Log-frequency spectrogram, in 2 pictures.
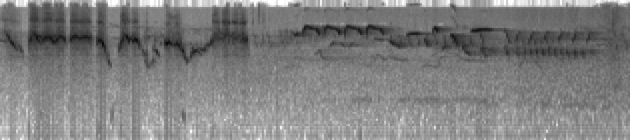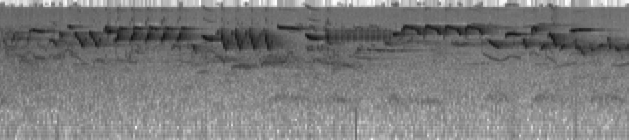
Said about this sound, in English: There's a really energetic rattling trilling song coming from the wren. We feel like we're kind of surrounded by them. It's a tiny bird, but what a sound it makes.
